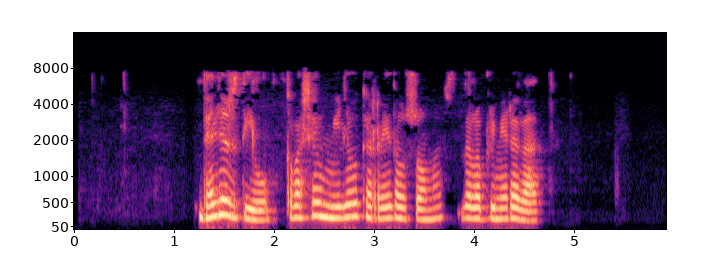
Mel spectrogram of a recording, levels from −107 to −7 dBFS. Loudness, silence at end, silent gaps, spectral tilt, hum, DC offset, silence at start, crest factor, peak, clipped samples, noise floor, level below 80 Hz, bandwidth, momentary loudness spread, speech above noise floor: -18 LUFS; 1.3 s; none; -6 dB/octave; none; under 0.1%; 1.25 s; 16 dB; -2 dBFS; under 0.1%; -76 dBFS; -60 dBFS; 7.8 kHz; 8 LU; 59 dB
